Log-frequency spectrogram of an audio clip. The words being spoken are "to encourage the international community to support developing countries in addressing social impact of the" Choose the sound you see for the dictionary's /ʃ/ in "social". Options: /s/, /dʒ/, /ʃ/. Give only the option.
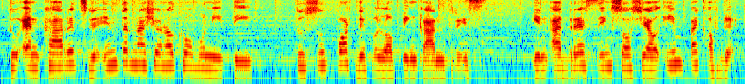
/s/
